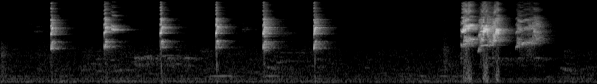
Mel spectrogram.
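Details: Lovebird giving sharp, shrill chirps repeated about every half second, then a quick burst of several harsher squeaks near the end, over a faint low background hum.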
